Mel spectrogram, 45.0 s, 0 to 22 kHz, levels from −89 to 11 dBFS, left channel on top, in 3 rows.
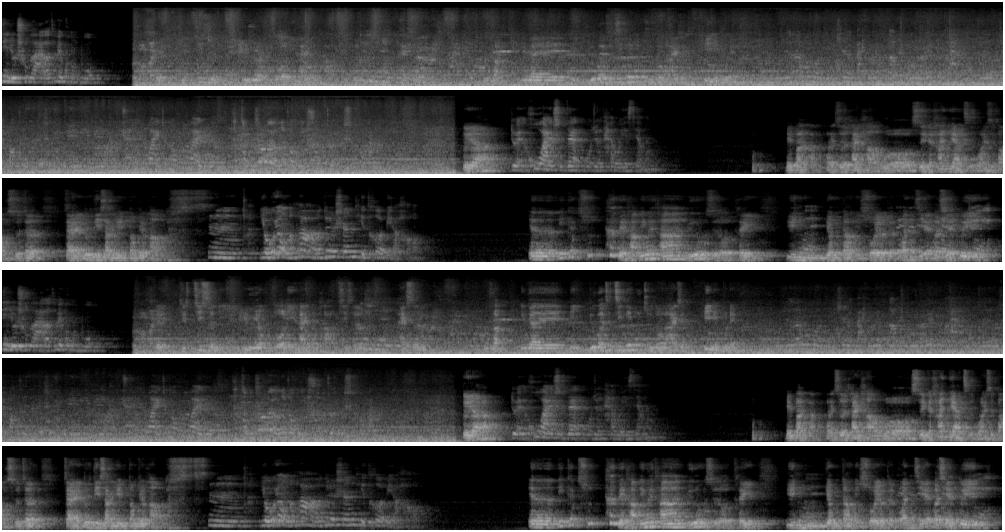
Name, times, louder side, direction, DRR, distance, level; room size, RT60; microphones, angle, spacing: voice 1, 0.0-1.4 5.4-6.2 7.0-7.3 11.5-20.7 22.7-24.8 30.3-30.6 33.1-36.3 41.9-42.3 43.4-44.9, left 2 dB, 90° left, 3.4 m, -39 dB
sound 1, 2.0-21.8, left 2 dB, 70° left, 0.8 m, -32 dB
voice 2, 2.3-5.5 6.0-6.5 7.2-11.1 21.9-22.5 26.8-30.6 31.0-33.1 37.9-41.4 41.8-44.7, right 1 dB, 65° right, 1.9 m, -30 dB
19.5 x 7.0 x 5.9 m
head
